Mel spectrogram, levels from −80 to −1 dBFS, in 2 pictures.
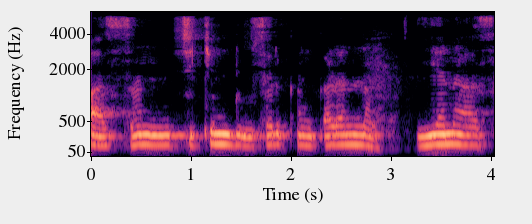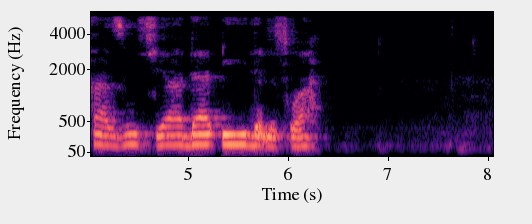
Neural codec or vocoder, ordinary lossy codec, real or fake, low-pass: none; AAC, 24 kbps; real; 5.4 kHz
